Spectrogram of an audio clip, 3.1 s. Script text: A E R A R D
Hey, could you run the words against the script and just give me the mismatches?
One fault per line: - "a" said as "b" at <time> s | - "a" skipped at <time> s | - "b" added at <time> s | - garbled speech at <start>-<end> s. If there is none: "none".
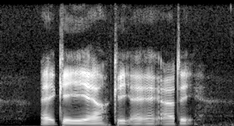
- "G" added at 0.7 s
- "G A" added at 1.5 s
